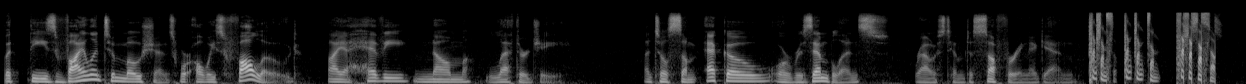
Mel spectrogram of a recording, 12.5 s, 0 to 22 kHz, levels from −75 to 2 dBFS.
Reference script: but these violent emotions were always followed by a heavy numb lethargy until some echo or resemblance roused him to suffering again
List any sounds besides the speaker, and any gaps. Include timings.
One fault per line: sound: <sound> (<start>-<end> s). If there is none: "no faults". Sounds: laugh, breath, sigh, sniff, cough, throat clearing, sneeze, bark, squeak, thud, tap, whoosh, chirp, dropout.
sound: chirp (10.9-12.2 s)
